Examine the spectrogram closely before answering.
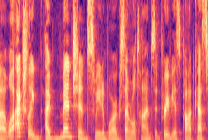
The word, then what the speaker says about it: Swedenborg: shifted from swedeborg to swedenborg and I always just sort of say sweeten both myself so I mean I I mispronounce I just I butchered the name all the time um yeah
